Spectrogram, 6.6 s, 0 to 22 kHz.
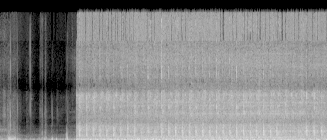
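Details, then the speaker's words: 2013 Chevy Silverado 4.3 with throttle body codes: after restarting and moving the wiring harness, the engine idles with an uneven stumbling pulse and dropped beats. Check engine and traction control warnings come on. Misfire from a shorted wiring harness. "The truck is acting up now. sounds like it's misfiring. Making the weird noise."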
